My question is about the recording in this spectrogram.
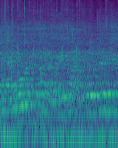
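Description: A drawn-out voice echoing through a gymnasium over crowd noise, with a steady low hum beneath.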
